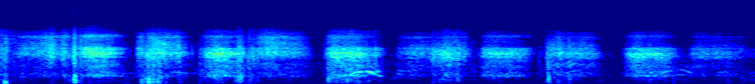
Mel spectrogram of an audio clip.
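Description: Footsteps crunching in snow, about two steps a second at a steady walking pace, quiet.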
